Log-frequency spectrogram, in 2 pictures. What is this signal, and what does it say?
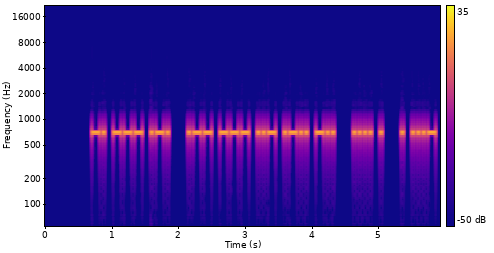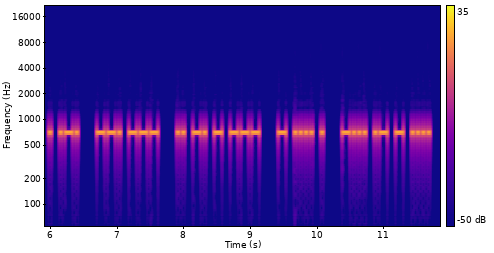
Morse code, heard as a keyed tone, about 32 wpm, 700 Hz. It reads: NOR WOULD HE EVER GO INTO THE BATH
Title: Sentences from Top 1600 Words 30wpm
